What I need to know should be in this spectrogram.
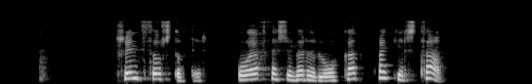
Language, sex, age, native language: Icelandic, female, 40-49, Icelandic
